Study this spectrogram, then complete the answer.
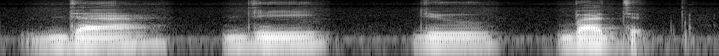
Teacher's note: Dilafalkan dengan menyentuhkan tengah lidah ke daerah langit-langit. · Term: huruf Ja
